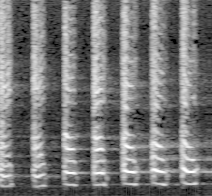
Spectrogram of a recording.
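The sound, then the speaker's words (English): A hunter imitates a hen turkey with seven evenly spaced, high, nasal yelps that are fairly faint and come with no talk. “And usually I'm trying to depict as if I was a hen, and I make my calls, and I say,”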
